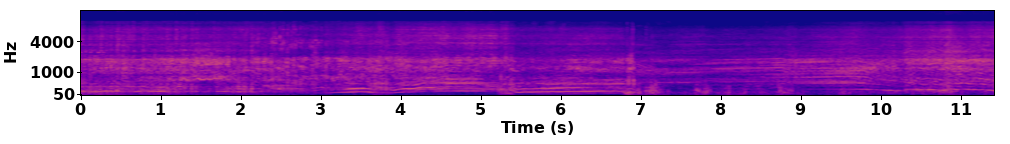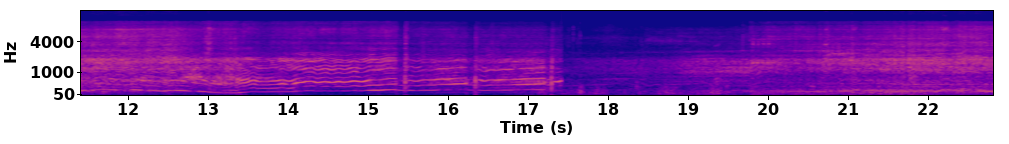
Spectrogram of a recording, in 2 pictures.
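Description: A rally car engine roars and revs hard as the car speeds past and accelerates away through the gears.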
